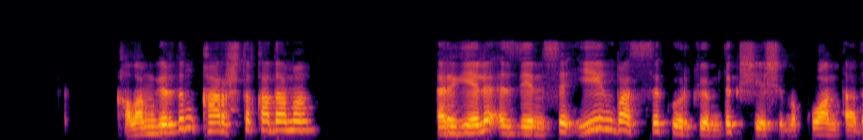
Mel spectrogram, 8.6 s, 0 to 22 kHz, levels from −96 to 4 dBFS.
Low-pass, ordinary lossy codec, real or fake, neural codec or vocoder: 7.2 kHz; MP3, 64 kbps; fake; vocoder, 44.1 kHz, 128 mel bands every 256 samples, BigVGAN v2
